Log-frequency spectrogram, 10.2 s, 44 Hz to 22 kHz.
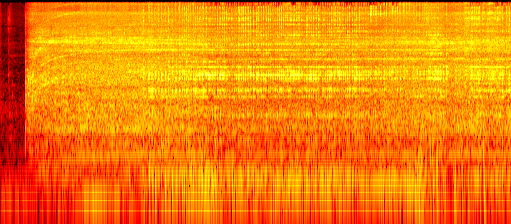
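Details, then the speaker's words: Black and Decker 5-inch straight grinder after teardown, cleaning, re-greasing and one new bearing, running at full speed: smooth steady high-pitched whir with no grinding or rattle; normal running. "it seems to be working great and and we're gonna we're gonna do a little demonstration right here real quick if possible"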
